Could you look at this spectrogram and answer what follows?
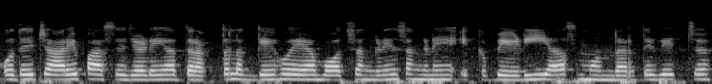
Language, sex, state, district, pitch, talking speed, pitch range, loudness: Punjabi, female, Punjab, Kapurthala, 225 Hz, 150 wpm, 215-230 Hz, -15 LUFS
